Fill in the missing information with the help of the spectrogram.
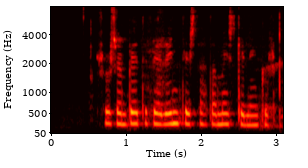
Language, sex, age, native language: Icelandic, female, 12, Icelandic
